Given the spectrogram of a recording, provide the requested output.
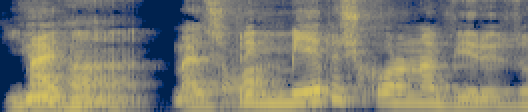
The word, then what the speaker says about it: Wuhan: Xuan. Xuan. Como, é, é como é que fala a cidade? É Wuhan. Não. Tá. Você escreve W-U-H-A-N.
